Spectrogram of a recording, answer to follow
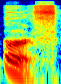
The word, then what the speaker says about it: Earth: punto de expirar, to Earth. Y vamos a pronunciar esa palabra también, por favor, Earth. Imagínate la palabra sin la A. ¿Te ayuda un poco?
